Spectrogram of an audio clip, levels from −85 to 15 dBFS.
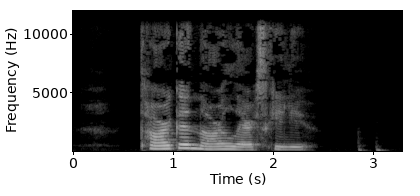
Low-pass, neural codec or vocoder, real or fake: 10.8 kHz; none; real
